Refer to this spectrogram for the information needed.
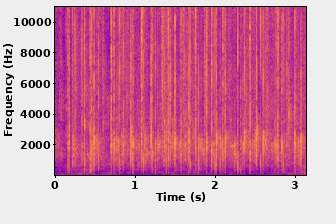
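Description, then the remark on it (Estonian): An audience applauds at the end of a moderated event, many hands clapping in a dense, sustained burst, loud, with no talking over it. “aitäh kõigile tulemast. aplaus meile.”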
